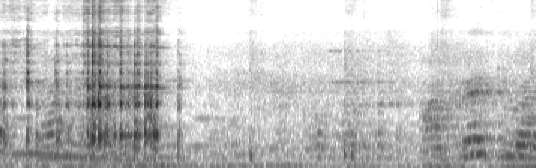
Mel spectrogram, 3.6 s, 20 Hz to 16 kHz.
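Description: Ceramic deep plates, 18 cm across, clink and scrape together in a shop's tableware aisle, a busy clatter early on that fades to softer handling while someone talks in French.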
